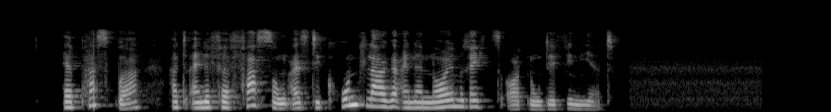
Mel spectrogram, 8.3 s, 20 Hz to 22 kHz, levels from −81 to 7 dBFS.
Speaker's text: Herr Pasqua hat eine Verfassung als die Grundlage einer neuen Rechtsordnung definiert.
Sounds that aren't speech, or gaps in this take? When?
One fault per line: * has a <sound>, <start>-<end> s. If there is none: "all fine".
all fine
